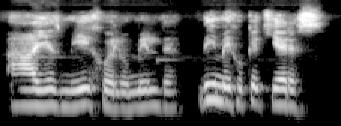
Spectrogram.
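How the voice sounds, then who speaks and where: God as a gentle attentive father acted by a preacher, male, Mexican accent, soft conversational tone, fairly high, mellow. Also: steady tone, unhurried, faint music behind, natural voice.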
